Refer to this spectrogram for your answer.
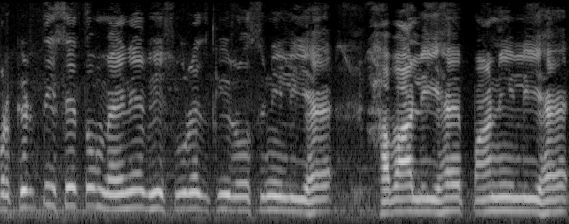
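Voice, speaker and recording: A man speaks with lively intonation. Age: 60s. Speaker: retired teacher. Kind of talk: interview.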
